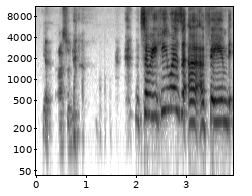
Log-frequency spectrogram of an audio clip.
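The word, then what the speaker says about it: Ossowiecki: We need a V. Oswicki. What is W? I don't know. It's a V. Yeah, Oswicki.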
